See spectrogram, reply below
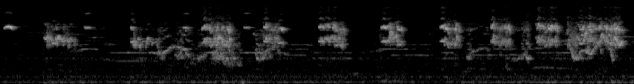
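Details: Flock of budgies in a colony chattering: rapid raspy squawks and chirps in blocky bursts, about a hundred per minute, many birds overlapping, with a faint low hum.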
